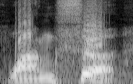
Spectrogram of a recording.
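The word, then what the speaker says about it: 黄色: And 黄色, 黄 is second tone, and then 色 is fourth tone.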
